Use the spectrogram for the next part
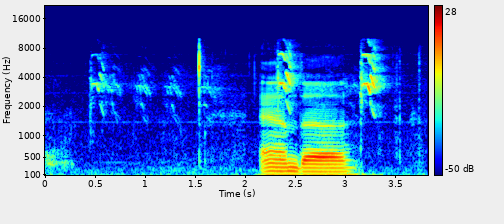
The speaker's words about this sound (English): And so what to speak of content, maybe you can hear the parrots up there.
